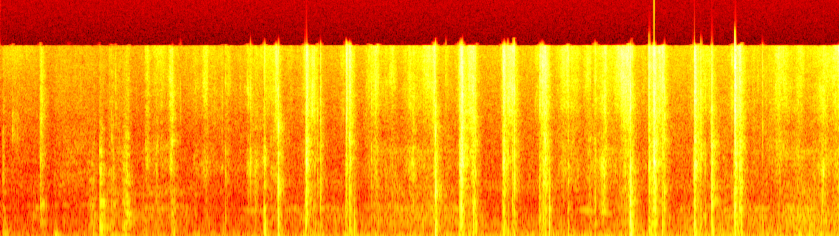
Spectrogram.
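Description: A deck of cards being shuffled by hand: a run of quick card clicks and flicks, sparse at first and busier from about two and a half seconds in.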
